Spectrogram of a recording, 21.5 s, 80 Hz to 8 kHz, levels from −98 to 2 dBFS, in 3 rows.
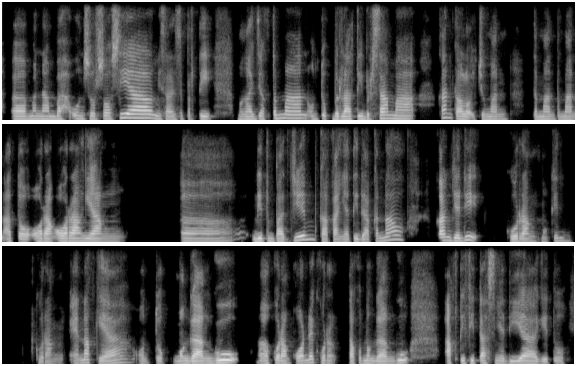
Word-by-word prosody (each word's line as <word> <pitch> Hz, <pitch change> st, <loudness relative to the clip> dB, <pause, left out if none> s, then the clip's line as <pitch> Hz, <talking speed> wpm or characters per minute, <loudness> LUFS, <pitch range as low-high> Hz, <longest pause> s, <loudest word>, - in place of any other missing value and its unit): eee, 175 Hz, 0 st, +3 dB
menambah 180 Hz, 0 st, -2 dB
unsur 185 Hz, -2 st, -3 dB
sosial, 250 Hz, +5 st, +4 dB
misalnya 170 Hz, -2 st, -4 dB
seperti 180 Hz, -1 st, -4 dB, 0.3 s
mengajak 170 Hz, +1 st, -3 dB
teman 230 Hz, 0 st, 0 dB
untuk 175 Hz, -1 st, -5 dB
berlatih 175 Hz, 0 st, +1 dB
bersama, 195 Hz, +1 st, 0 dB, 0.3 s
kan 265 Hz, +1 st, -3 dB
kalau 175 Hz, -3 st, +1 dB
cuma 165 Hz, -2 st, -5 dB, 0.4 s
teman-teman 165 Hz, -1 st, -4 dB
atau 160 Hz, 0 st, -1 dB
orang-orang 175 Hz, +1 st, +3 dB
yang, 165 Hz, -1 st, +2 dB, 1.0 s
eee, 170 Hz, +1 st, -3 dB, 0.3 s
di 175 Hz, +2 st, +5 dB
tempat 165 Hz, -1 st, 0 dB
gym, 260 Hz, +7 st, +2 dB
Kakaknya 160 Hz, -1 st, -3 dB
tidak 155 Hz, -2 st, -4 dB
kenal, 255 Hz, +9 st, -2 dB, 0.5 s
kan 215 Hz, +1 st, +5 dB
jadi, 200 Hz, -, 0 dB, 0.3 s
kurang, 165 Hz, -1 st, -1 dB
mungkin 180 Hz, +6 st, -11 dB, 0.5 s
kurang 145 Hz, 0 st, -9 dB
enak 190 Hz, +7 st, -2 dB
ya 180 Hz, +8 st, 0 dB
untuk 150 Hz, -4 st, -9 dB
mengganggu, 155 Hz, -, +7 dB, 0.3 s
eee, 160 Hz, 0 st, -1 dB
kurang 160 Hz, -3 st, +3 dB
connect, 170 Hz, +6 st, +1 dB
kure 165 Hz, -2 st, -2 dB, 0.2 s
takut 165 Hz, +2 st, -2 dB
mengganggu 160 Hz, +2 st, +2 dB, 0.5 s
aktivitasnya 170 Hz, -1 st, -1 dB
dia 160 Hz, +1 st, +3 dB
gitu. 145 Hz, +1 st, -6 dB
170 Hz, 120 wpm, -23 LUFS, 160-190 Hz, 1.0 s, mengganggu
